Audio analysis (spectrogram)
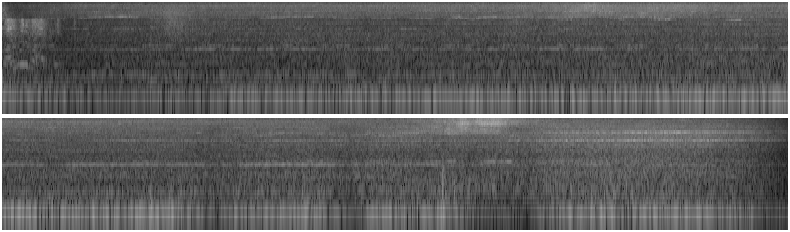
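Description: An Amtrak Southwest Chief passenger train rolls along the rails, a loud continuous low rumble with rattles and squeals inside the car, while people talk over it.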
